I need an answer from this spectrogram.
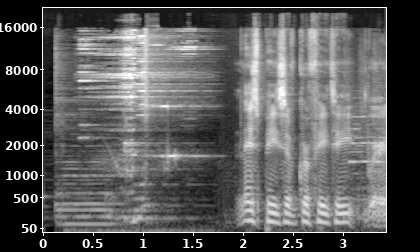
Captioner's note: sharp chiming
